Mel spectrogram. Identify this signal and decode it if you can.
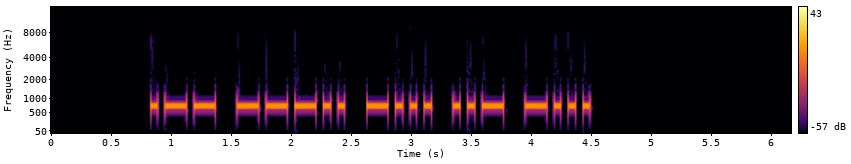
Morse code, heard as a keyed tone, about 20 wpm, 700 Hz. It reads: W8BUB
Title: USA Call Signs - 5 Characters - Repeated 2x - 20wpm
